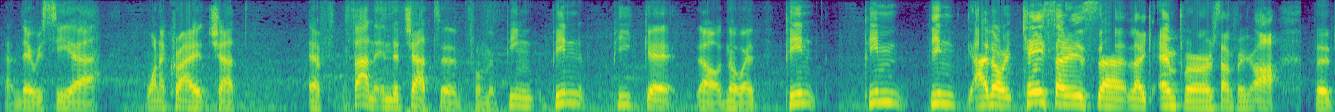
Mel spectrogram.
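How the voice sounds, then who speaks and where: A man's voice: medium pitch, fairly bright tone. Guy doing play-by-play, chatty, laughs a lot, faint hiss behind. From Sweden. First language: Swedish. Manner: chatty, laughs often, reads out chat. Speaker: esports commentator. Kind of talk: play-by-play commentary.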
